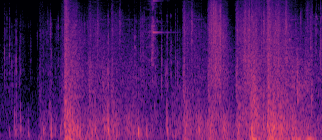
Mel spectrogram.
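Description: Rapid bursts of gunfire from a Counter-Strike: Global Offensive warm-up round on a competitive server, dense overlapping shots rattling continuously and loudly throughout with no pauses.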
